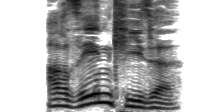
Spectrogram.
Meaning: nominative/accusative/genitive plural of Arsenkies
- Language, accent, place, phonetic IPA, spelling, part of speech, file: German, Germany, Berlin, [aʁˈzeːnˌkiːzə], Arsenkiese, noun, De-Arsenkiese.ogg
